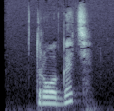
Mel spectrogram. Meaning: 1. to touch 2. to move (emotionally) 3. to bother, to annoy, to disturb 4. to start moving
- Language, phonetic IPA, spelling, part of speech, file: Russian, [ˈtroɡətʲ], трогать, verb, Ru-трогать.ogg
